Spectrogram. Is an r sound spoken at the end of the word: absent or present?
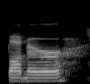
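present. The final vowel has an r sound. "instead of butter"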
